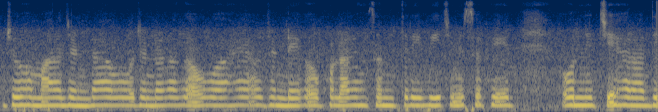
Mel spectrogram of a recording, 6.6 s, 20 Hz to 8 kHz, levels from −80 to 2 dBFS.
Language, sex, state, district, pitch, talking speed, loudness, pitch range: Hindi, female, Haryana, Rohtak, 205 Hz, 190 wpm, -16 LUFS, 200-210 Hz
